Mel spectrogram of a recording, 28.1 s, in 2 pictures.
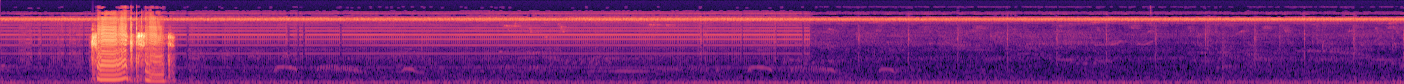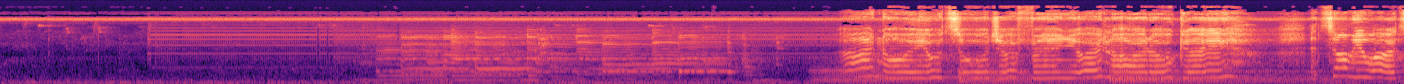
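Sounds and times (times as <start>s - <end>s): steady high whine: 0.0s - 8.0s, 15.6s - 28.0s
faint bird chirps: 0.9s - 1.8s.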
